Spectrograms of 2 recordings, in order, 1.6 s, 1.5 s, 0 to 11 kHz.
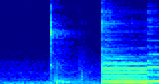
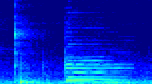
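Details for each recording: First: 1989 Macintosh IIcx with intermittent power-on fault, powered up during repair after reassembly with floppy drive carrier refitted: instead of the usual single chime a run of clear ringing musical notes plays; unexpected abnormal startup sound, cause unknown. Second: 1989 Macintosh IIcx with an intermittent power-on fault, during repair: a single clear, sustained startup chime that rings evenly and fades, the normal power-on sound.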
